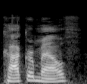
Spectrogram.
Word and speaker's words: Cockermouth: And yes, Fred, it is pronounced Cockermouth.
